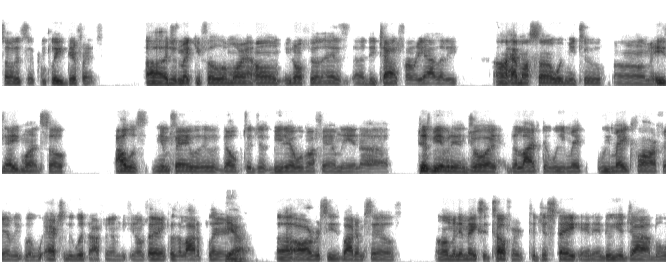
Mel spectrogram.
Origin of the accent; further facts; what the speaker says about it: Dallas, Texas, United States; I'm from Dallas.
